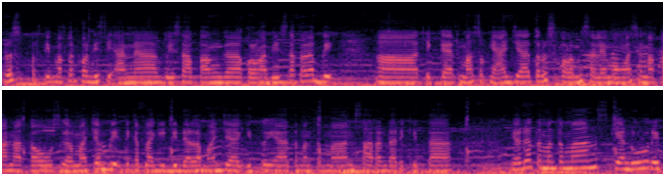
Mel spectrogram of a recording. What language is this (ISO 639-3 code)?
ind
